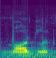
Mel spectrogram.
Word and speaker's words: Magdalen: could walk around it maudlin College which is the way the British say Magdalene bluntly as it very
